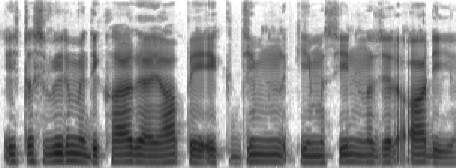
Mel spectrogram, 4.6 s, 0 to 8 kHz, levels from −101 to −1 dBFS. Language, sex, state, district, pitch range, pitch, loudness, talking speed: Hindi, male, Haryana, Jhajjar, 115-130 Hz, 125 Hz, -18 LUFS, 195 wpm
